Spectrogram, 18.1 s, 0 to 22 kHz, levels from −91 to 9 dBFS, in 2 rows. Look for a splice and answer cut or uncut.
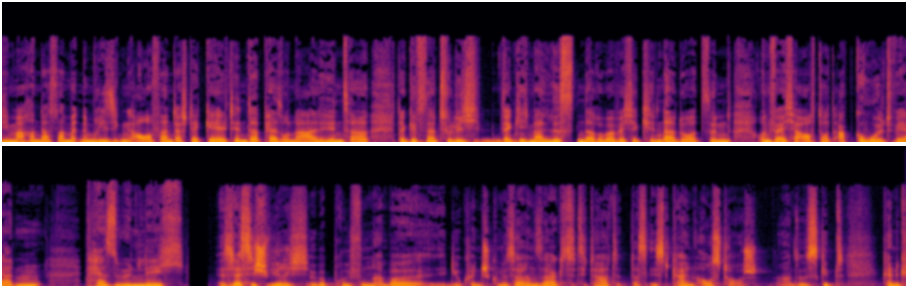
uncut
